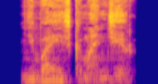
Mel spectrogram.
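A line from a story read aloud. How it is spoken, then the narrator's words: Whispered from behind. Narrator (Russian): шепнул за спиной Тапер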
